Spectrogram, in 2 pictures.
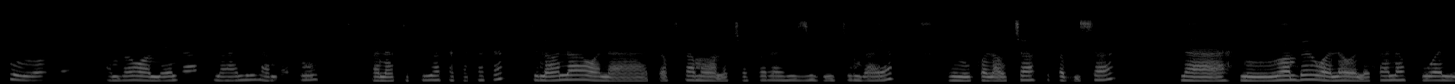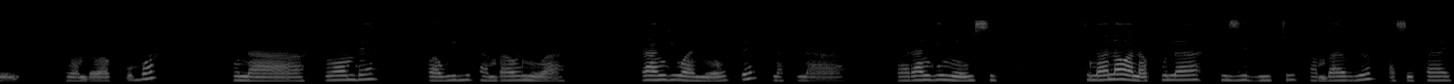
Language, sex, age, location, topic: Swahili, female, 25-35, Nakuru, agriculture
